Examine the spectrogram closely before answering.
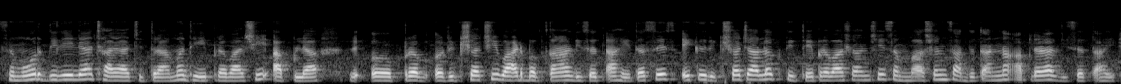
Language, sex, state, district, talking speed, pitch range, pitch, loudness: Marathi, female, Maharashtra, Aurangabad, 130 wpm, 180-225 Hz, 200 Hz, -16 LUFS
